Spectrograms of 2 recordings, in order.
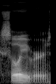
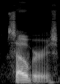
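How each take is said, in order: First: The name starts with a different vowel. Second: The name starts like the word 'sober'. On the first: The speaker calls it right. "but it's like Soibers" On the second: The speaker calls it wrong. "It looks like sober"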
